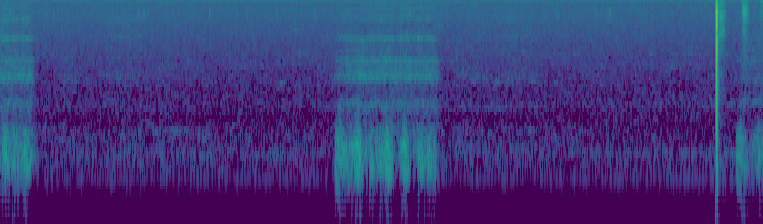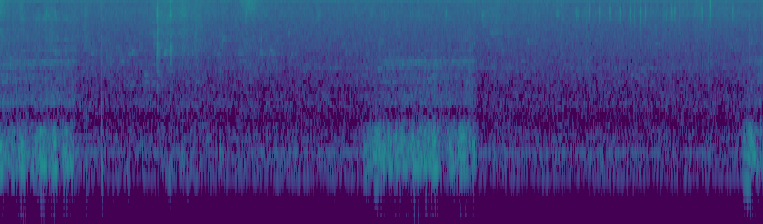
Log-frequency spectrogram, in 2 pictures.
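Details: Sleeping pitbull snoring; owner says she snores much louder than this recording shows. Three slow, soft rasping breaths several seconds apart with one sharp click; gentle snoring.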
